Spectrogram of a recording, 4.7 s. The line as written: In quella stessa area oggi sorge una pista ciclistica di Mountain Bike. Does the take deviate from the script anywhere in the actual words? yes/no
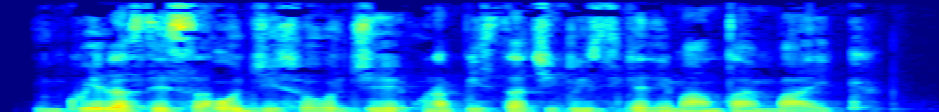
yes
